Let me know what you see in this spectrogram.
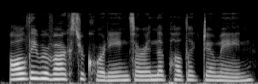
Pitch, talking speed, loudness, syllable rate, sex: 210 Hz, 185 wpm, -16 LUFS, 6.4 syllables/s, female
